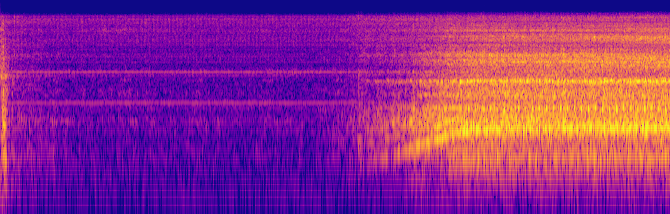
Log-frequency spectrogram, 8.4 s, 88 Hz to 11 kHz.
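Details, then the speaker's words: Panasonic AG-2550P VCR with K-mechanism: quiet, then a steady rising whir settling into an even hum as the tape fast-forwards at reasonable speed; transport healthy. "fast forwards at reasonable good speed"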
